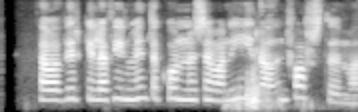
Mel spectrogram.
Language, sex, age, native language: Icelandic, female, 50-59, Icelandic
